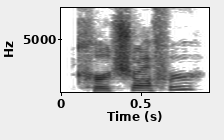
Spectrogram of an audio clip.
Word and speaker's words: Kirchhofer: Ollie Jarvis will join Marvin Kirchhofer. Did I pronounce that right?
